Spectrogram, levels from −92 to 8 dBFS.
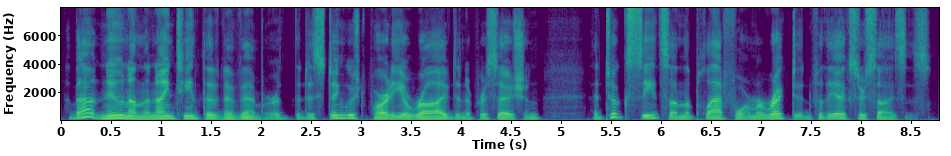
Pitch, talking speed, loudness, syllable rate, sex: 145 Hz, 165 wpm, -20 LUFS, 5.4 syllables/s, male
